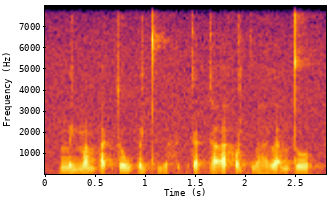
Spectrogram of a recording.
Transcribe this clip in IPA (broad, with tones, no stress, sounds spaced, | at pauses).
n ə˨˦ j m a˨˦ m ʔ a˨˩ k̚ s o˧ w ʔ ə˨˦ j t̪ʰ ɨ̤˨˩ ə̯ h ə˨˩ t̚ k a˨˩ k̚ ɣ a̰ː˧˥ h ɔ̰˧˨ j k w a̤ː˨˩ l a̰˧˥ m t̪ o˨˦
